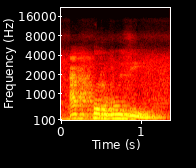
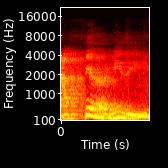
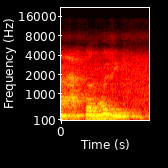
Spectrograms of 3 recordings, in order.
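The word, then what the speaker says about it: الترمذي: ada yang baca at-tirmidzi ada yang baca at turmuzi tapi jumhur ulama bacanya at-tirmizi bukan atur mudzi tapi ada beberapa ulama yang nyebutnya atur Muji jadi memang ada beberapa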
